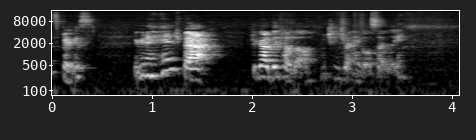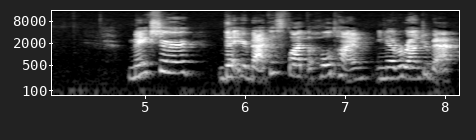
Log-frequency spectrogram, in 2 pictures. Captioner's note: mumbles: Gotta move slightly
